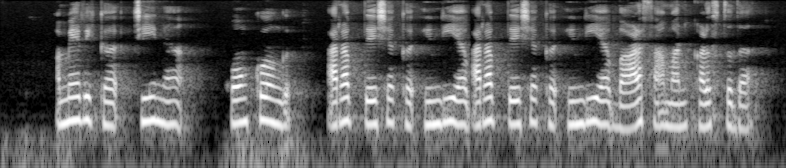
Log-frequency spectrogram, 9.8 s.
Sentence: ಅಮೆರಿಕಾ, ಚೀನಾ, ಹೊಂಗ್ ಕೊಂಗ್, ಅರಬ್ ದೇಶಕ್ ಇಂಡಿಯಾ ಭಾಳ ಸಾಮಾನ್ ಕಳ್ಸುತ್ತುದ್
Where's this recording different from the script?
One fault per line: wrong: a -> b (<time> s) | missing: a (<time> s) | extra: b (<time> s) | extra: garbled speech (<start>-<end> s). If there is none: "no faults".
extra: ಅರಬ್ ದೇಶಕ್ ಇಂಡಿಯಾ (5.9 s)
